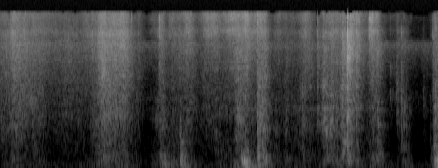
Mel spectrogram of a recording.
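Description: Rustling and crinkling of plastic wrapping and a cardboard box being handled during unpacking, with a few soft knocks, the heaviest about two and a half seconds in.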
